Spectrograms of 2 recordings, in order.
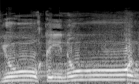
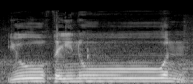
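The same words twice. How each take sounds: First: يوقنون higher, lips pushed far out; overdone lip rounding. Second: يوقنون chanted long, oo rounded without overdoing it; moderate lip rounding. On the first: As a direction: exaggerate the oo in يوقنون, drawing it out. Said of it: "بعض إخواننا كمان بيزودها كتير". (يوقنون بمبالغة شديدة في ضم الشفتين) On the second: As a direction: round the و of يوقنون just enough, slowly. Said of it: "ضما غير مبالغا فيه". (يوقنون بضم معتدل غير مبالغ فيه) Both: Shown as a demonstration.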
